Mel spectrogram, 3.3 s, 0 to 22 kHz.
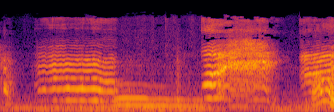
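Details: Baby girl born at 38 weeks after a membrane sweep, crying just after delivery: strong, repeated high-pitched newborn wails with faint room sounds.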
